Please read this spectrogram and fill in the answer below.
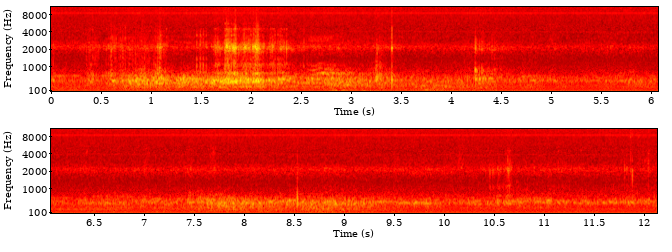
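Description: Indistinct voices over a loud, steady rumbling noise, with a few sharp clicks scattered through.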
